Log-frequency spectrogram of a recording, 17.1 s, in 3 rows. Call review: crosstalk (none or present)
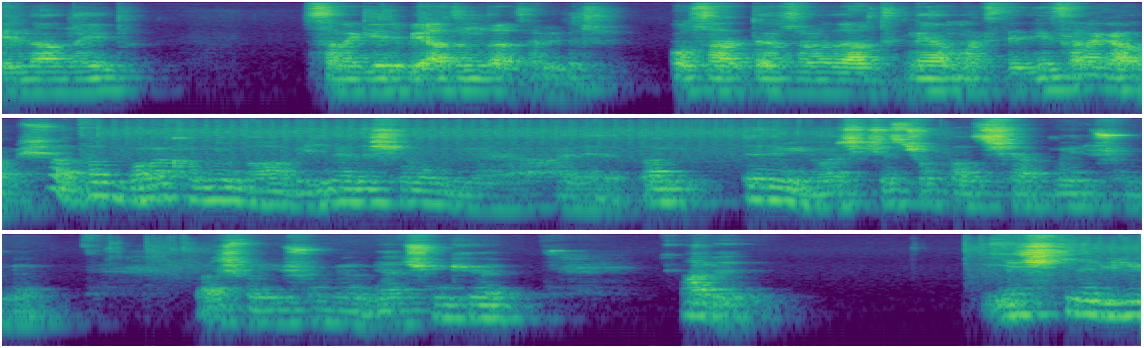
none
